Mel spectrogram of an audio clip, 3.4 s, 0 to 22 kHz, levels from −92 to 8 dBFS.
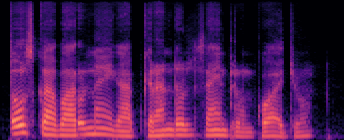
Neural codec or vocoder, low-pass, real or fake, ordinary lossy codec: codec, 44.1 kHz, 2.6 kbps, DAC; none; fake; none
